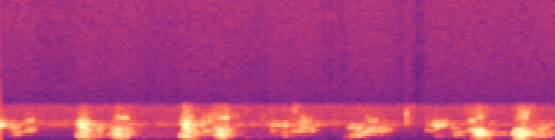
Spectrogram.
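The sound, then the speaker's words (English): A dog barks and yips repeatedly, often in quick pairs, with short pauses between bursts. The sound is thin and tinny, as if played through a small speaker, and no one talks. “It's dog sounds.”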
